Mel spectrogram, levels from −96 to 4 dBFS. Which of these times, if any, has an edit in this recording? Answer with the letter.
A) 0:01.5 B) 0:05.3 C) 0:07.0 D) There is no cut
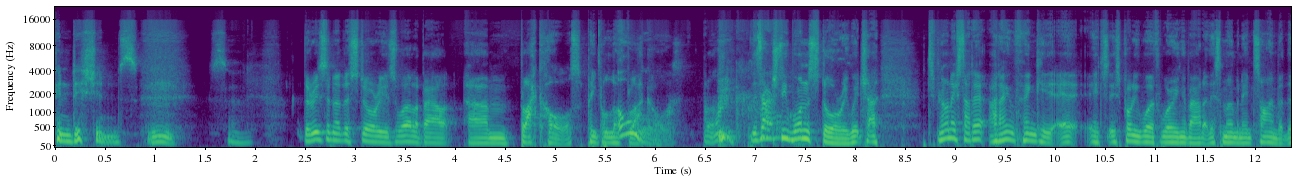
D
